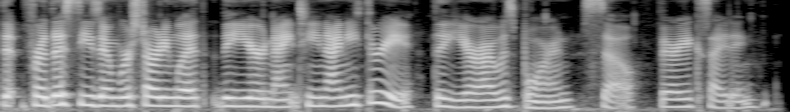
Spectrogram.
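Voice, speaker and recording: A woman with an unremarkable speaking voice, fairly high pitch, ordinary pitch variation, moderate pace, hardly any pauses, very clean recording with a silent background. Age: 30s. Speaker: podcast co-host. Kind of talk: casual chat.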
